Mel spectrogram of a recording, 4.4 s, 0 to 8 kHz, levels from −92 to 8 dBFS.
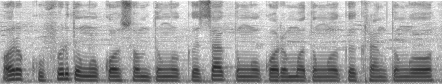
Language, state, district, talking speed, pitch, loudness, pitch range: Kokborok, Tripura, West Tripura, 150 wpm, 130 Hz, -15 LUFS, 130-135 Hz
